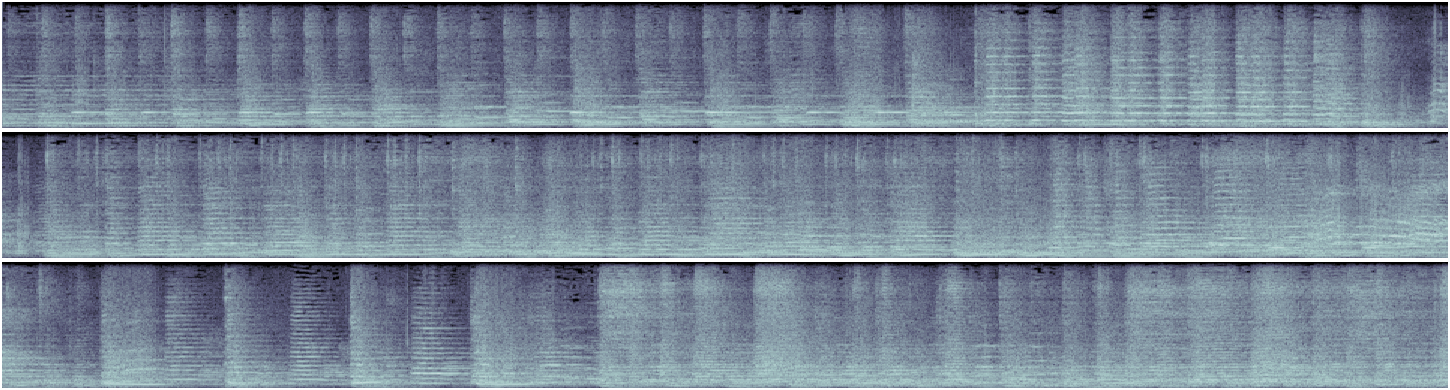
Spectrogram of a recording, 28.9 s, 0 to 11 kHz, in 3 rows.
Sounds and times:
Music: 0.0 - 28.9.

